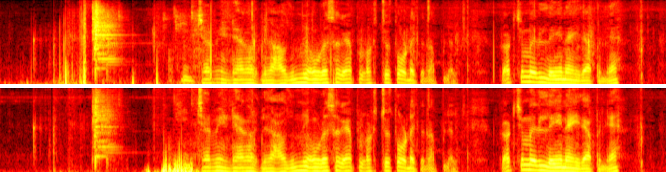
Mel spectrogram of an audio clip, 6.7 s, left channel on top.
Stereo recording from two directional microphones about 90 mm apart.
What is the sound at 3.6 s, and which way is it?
Speech, 90° right.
